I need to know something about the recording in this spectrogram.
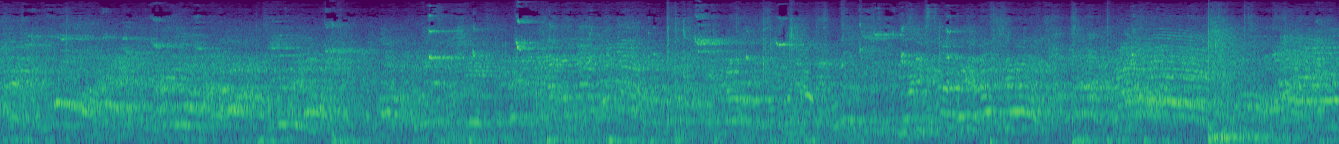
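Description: Many players shout and call out to each other in a large echoing gym.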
